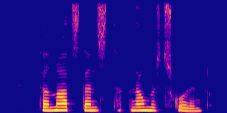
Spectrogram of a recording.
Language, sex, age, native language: Icelandic, male, 6, Icelandic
